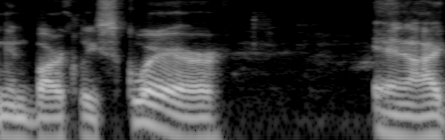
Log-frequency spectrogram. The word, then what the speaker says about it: Berkeley Square: in Nightingale saying in Barkley Square and I called it Berkeley Square until I heard someone sing it but they're using the British pronunciation yeah yeah yeah yeah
